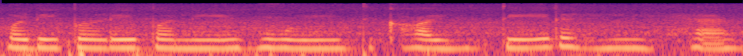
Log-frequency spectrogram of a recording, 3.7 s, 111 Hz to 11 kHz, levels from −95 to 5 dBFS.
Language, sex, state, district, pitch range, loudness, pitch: Hindi, female, Punjab, Fazilka, 210-225 Hz, -16 LUFS, 220 Hz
